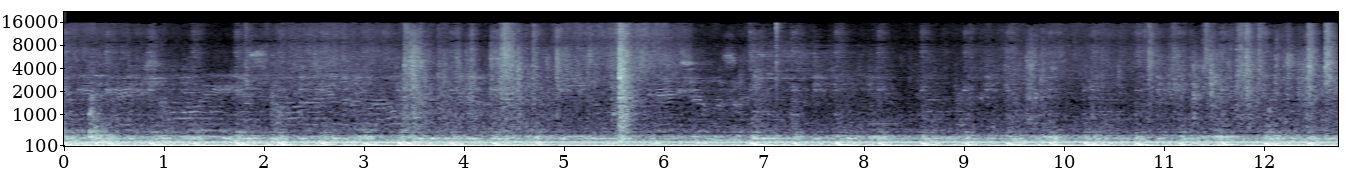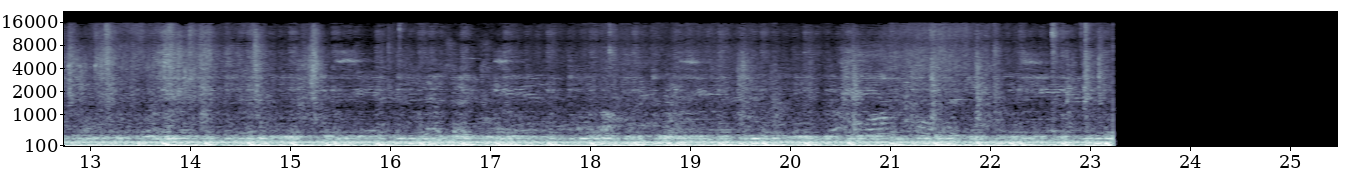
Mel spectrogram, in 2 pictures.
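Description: Steady, loud low hum of running machinery, with a few faint clicks; it cuts off suddenly near the end.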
